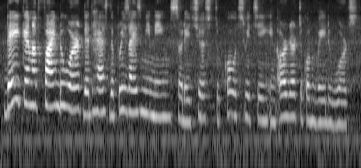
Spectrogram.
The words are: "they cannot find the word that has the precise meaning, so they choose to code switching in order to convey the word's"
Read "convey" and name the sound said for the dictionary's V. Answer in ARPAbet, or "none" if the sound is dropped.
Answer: V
